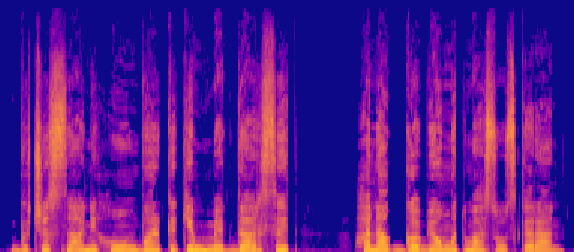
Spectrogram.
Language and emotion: Kashmiri, fearful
